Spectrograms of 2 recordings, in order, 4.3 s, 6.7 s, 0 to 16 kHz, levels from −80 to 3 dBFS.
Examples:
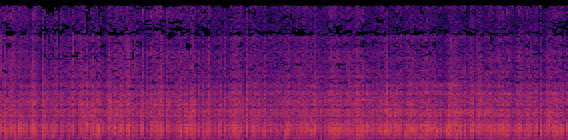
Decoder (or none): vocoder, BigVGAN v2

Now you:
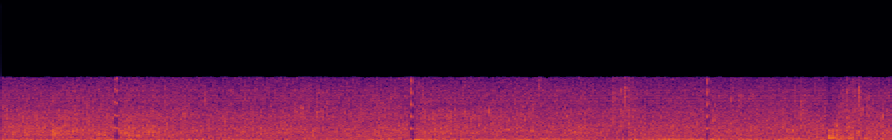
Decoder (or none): none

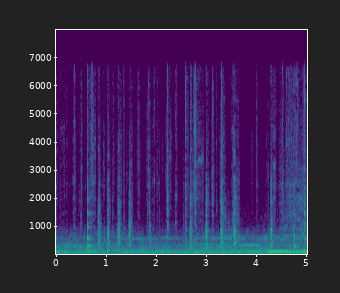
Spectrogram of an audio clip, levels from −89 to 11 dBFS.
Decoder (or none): none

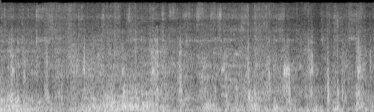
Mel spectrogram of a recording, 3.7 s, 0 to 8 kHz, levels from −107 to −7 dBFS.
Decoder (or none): codec, SNAC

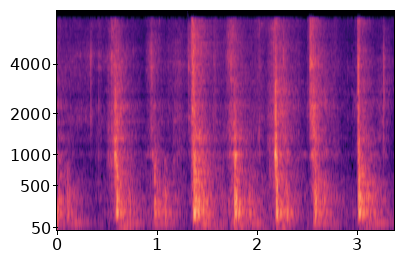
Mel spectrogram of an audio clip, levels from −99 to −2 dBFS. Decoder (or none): codec, SNAC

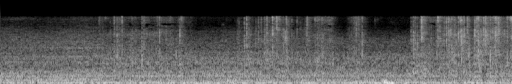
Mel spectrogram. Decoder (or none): vocoder, Vocos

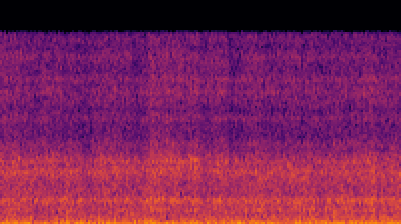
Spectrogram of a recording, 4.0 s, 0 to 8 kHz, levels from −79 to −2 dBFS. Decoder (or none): none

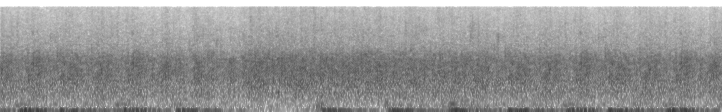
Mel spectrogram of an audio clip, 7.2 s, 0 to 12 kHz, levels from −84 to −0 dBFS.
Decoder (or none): vocoder, Vocos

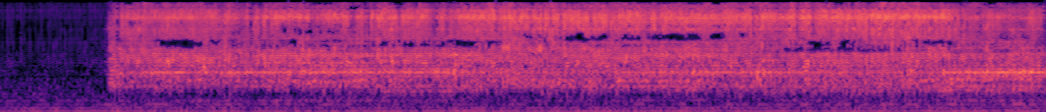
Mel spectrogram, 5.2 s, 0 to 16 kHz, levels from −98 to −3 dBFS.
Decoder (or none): vocoder, BigVGAN v2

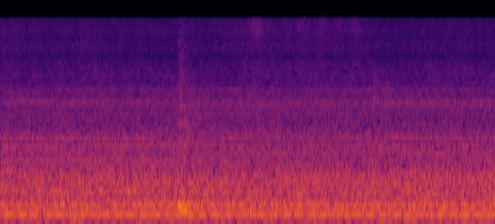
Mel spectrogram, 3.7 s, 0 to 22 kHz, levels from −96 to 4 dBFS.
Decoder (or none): none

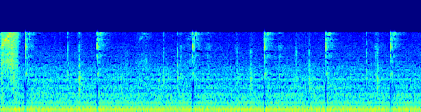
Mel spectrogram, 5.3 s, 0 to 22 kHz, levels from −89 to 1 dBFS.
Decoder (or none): none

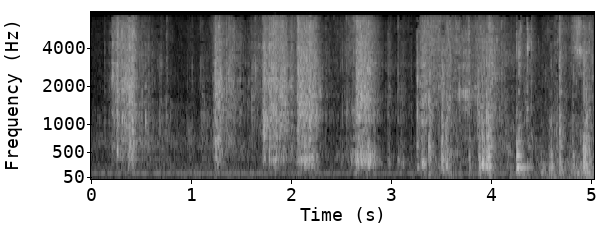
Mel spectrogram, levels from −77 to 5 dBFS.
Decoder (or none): none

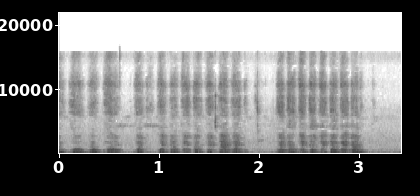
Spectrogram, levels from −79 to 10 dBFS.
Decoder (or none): none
